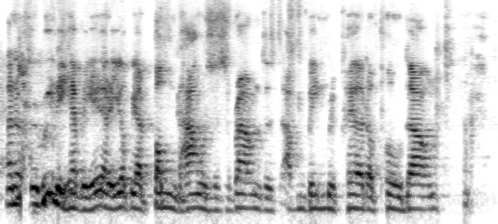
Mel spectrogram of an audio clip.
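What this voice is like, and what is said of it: Middlesbrough accent. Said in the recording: “you're very much kind of Boro born and bred ... you haven't lost your accent. And I'm not going to either.”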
